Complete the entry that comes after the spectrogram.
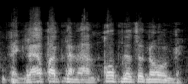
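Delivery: measured, formal read of the cast credits; radio drama announcer. Acted. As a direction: introduce the show like a radio host. (boses ng tagapagpakilala sa radyo drama)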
